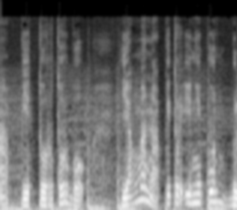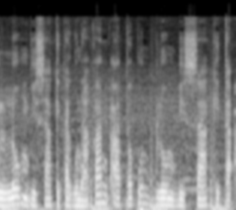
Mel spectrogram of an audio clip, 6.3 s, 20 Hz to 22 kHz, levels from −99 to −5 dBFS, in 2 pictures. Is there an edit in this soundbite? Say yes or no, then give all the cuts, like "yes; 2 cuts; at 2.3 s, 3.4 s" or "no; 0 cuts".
no; 0 cuts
